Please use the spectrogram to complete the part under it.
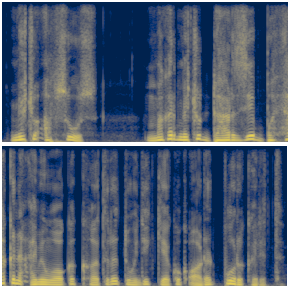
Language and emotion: Kashmiri, fearful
